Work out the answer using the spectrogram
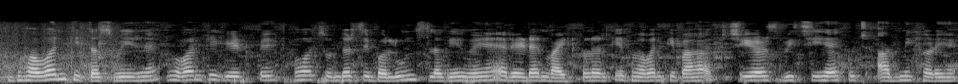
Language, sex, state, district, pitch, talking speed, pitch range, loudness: Hindi, female, Chhattisgarh, Sukma, 185 Hz, 180 wpm, 175-195 Hz, -20 LUFS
